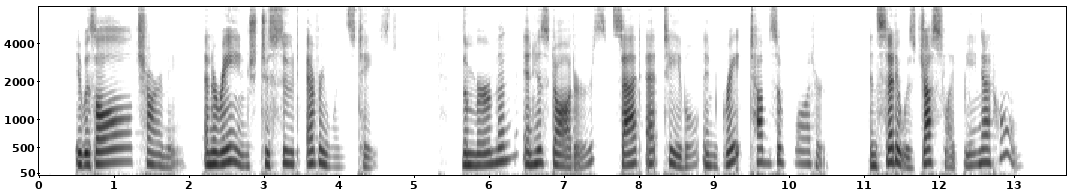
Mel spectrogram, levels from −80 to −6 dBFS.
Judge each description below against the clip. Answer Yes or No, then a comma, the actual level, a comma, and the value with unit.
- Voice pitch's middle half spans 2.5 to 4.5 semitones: Yes, average, 3.4 semitones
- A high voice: Yes, high, 215 Hz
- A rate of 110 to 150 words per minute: Yes, average, 140 wpm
